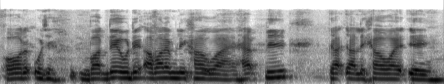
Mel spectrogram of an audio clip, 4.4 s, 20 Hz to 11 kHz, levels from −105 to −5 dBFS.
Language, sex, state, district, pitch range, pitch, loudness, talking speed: Hindi, male, Jharkhand, Deoghar, 155-180 Hz, 170 Hz, -13 LUFS, 80 wpm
